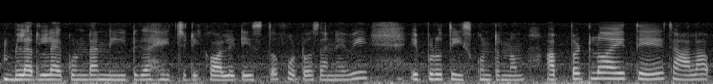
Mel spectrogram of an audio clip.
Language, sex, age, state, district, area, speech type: Telugu, female, 45-60, Andhra Pradesh, Kakinada, rural, spontaneous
